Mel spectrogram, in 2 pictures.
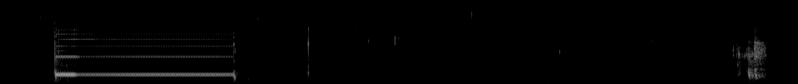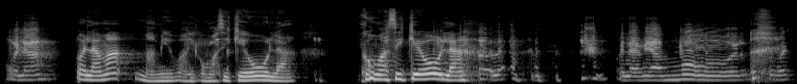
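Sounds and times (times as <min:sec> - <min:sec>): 
telephone ringback tone while someone is being called: 0:00.6 - 0:02.4
speech: 0:08.2 - 0:15.9
laughter: 0:12.6 - 0:14.3.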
